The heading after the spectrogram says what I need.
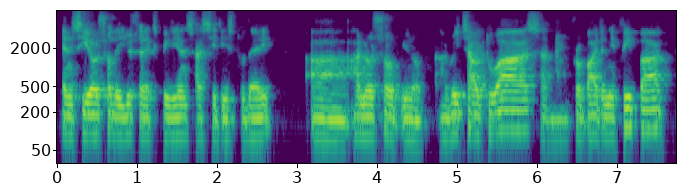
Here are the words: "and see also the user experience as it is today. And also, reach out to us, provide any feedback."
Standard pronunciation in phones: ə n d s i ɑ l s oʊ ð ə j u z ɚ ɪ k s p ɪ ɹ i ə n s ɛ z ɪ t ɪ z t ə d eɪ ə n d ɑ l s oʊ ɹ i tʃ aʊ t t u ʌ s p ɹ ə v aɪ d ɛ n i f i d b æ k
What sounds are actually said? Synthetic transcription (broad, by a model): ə n s i ɑ l s oʊ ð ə j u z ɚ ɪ k s p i ɹ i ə n s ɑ s ɪ t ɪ s t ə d eɪ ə n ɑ l s oʊ ɹ i tʃ aʊ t t u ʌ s p ɹ ə v aɪ d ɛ n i f i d b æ k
